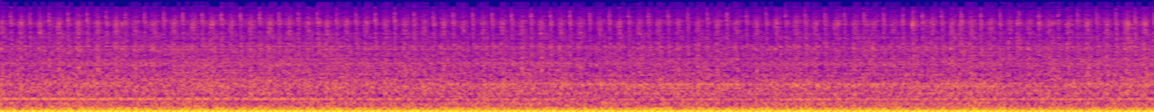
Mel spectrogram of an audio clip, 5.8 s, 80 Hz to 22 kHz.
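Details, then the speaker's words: Ford 3000 tractor three-cylinder just after solenoid replacement, still running on two cylinders, a recurring problem that clears after a few minutes, cause unknown: uneven lumpy idle, loping about three and a half beats a second, one cylinder dead; engine misfire. "Yeah, it's definitely still running on 2. Usually here in a minute it'll start to take off."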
